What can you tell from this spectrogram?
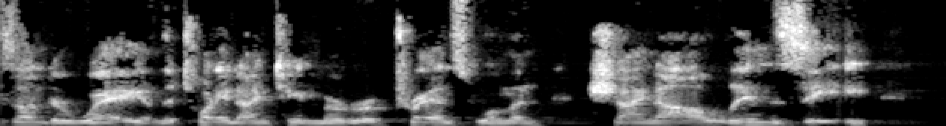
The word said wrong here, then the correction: Chanel: Chanel. The family pronounces it Chanel.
